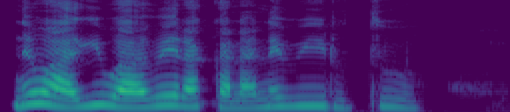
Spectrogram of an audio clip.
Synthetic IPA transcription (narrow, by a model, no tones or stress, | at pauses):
newaɣiwaβeɾakananeβiɾutu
